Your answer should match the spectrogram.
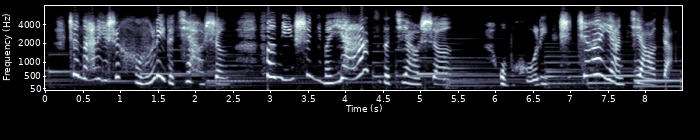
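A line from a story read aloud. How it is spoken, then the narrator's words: Laughing. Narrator (Chinese): 狐狸笑道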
